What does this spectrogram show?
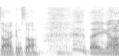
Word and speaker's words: Arkansas: And it is pronounced Arkansas.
